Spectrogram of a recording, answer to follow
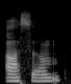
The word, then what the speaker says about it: Awsumb: And you guys, his last name really is Awesome, but spell it for us. Yeah, so it's actually spelled Awsumb. So I like to say it's the phonetic spelling.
